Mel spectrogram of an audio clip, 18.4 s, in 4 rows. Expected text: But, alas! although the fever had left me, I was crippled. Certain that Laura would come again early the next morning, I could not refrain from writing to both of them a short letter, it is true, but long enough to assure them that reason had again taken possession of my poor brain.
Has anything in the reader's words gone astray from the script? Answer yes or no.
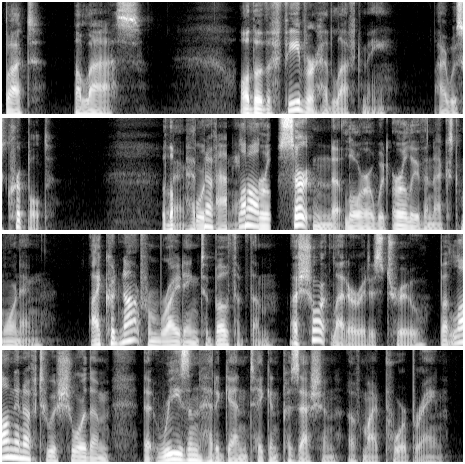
yes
